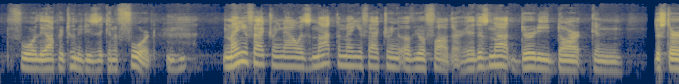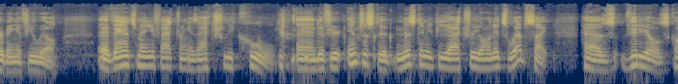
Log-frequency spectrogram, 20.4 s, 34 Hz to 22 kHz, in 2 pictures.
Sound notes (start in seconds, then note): 14.6 panelists laugh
